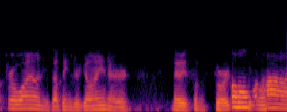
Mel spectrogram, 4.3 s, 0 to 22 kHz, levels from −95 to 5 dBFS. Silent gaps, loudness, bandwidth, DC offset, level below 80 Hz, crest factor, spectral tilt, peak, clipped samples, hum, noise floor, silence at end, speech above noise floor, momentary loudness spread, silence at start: none; -32 LUFS; 3.3 kHz; under 0.1%; -72 dBFS; 18 dB; -6.5 dB/octave; -14 dBFS; under 0.1%; none; -63 dBFS; 0 s; 32 dB; 9 LU; 0 s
